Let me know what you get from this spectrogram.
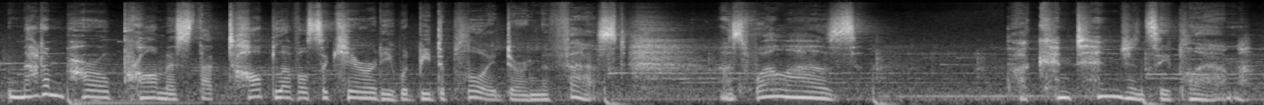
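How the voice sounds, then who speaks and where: An actress playing a cool, pragmatic investigator in a video game, measured and dry. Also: female voice, fairly low pitch, animated. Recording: music behind the voice.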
